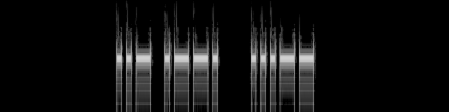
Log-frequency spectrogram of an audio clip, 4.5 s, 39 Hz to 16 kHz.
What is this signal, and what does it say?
Morse code, heard as a keyed tone, about 25 wpm, 700 Hz. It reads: UP 3
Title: Common QSO Phrases 25wpm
